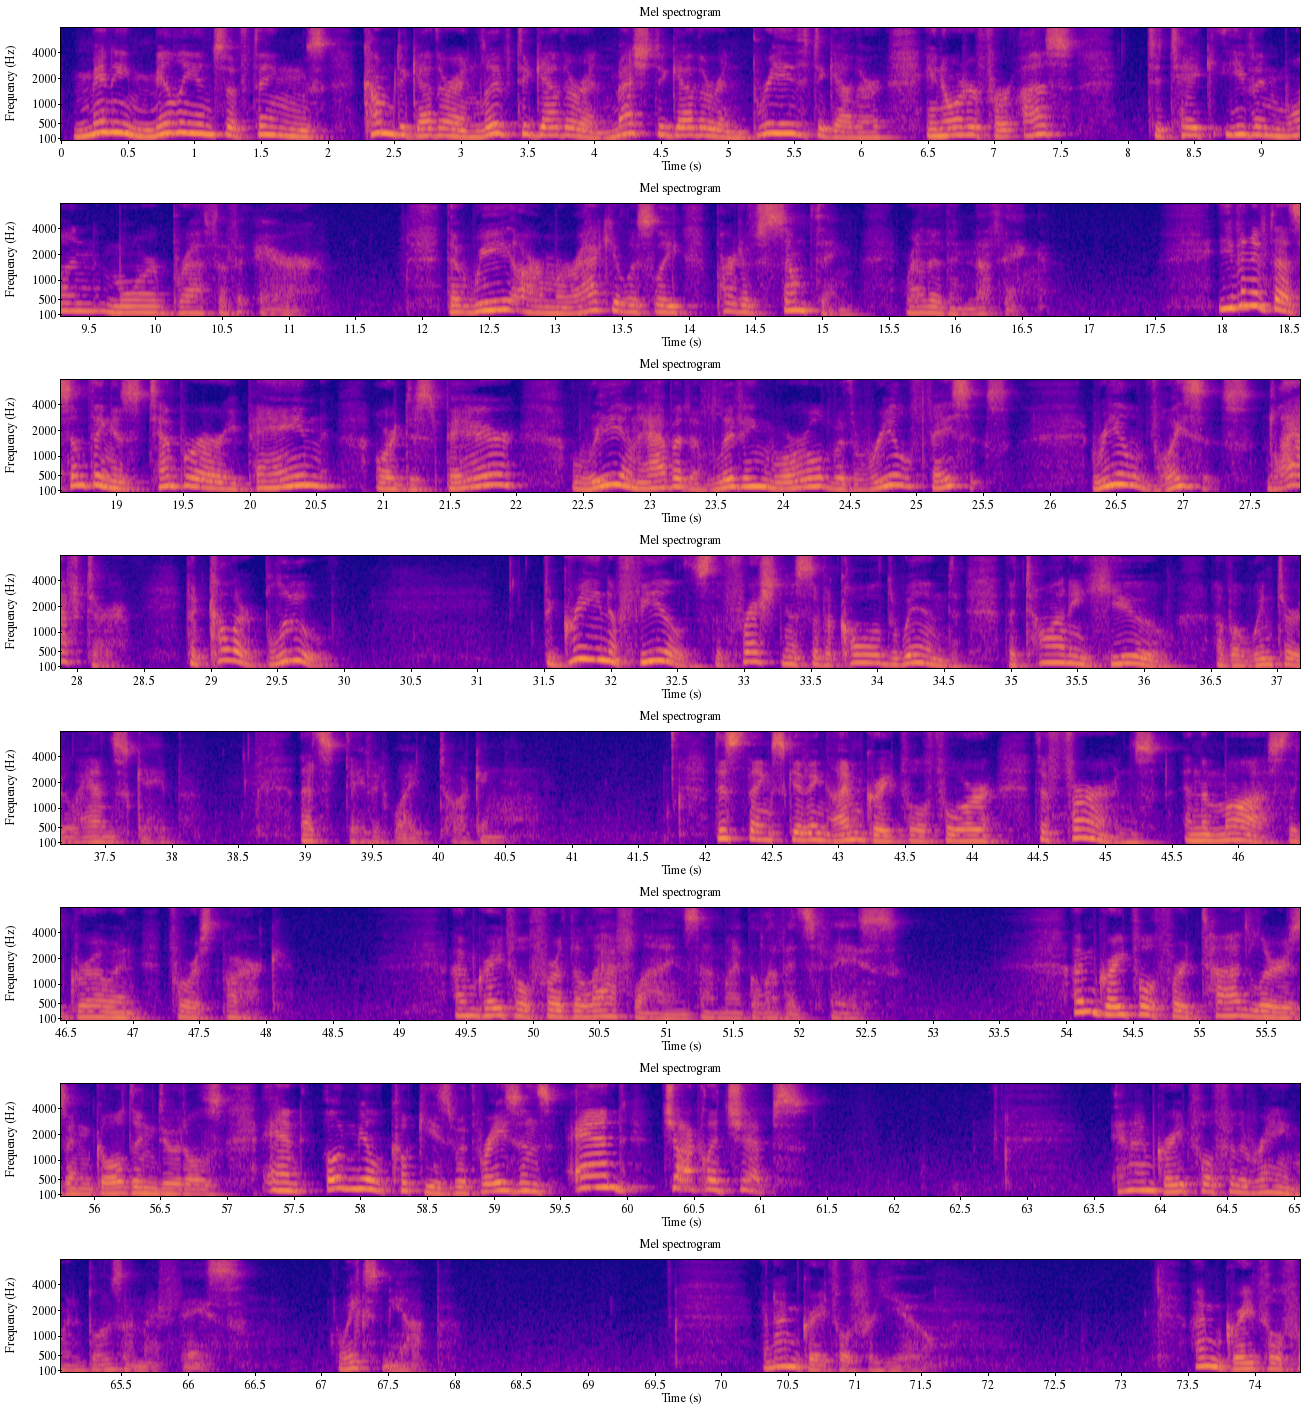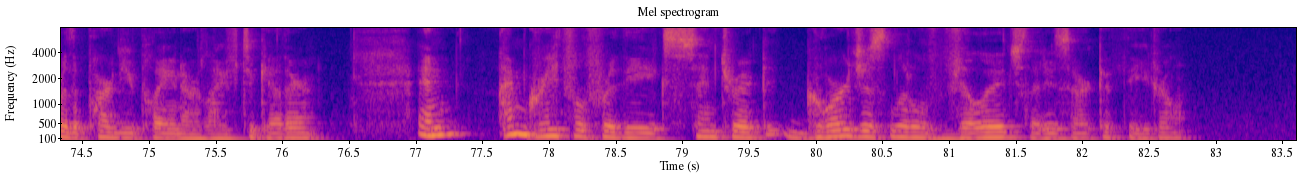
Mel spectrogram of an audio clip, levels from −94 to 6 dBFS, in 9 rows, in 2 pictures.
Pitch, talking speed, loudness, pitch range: 160 Hz, 120 wpm, -30 LUFS, 135-210 Hz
